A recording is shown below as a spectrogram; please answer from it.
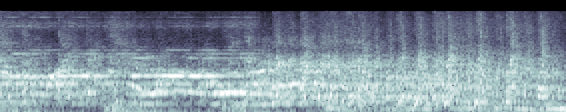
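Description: Street procession music: large barrel drums beating amid a dense crowd, with a held high melody line over them.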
